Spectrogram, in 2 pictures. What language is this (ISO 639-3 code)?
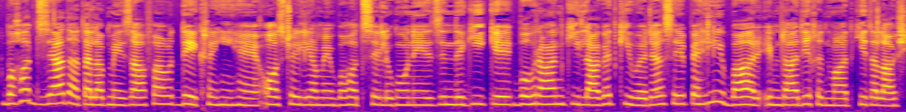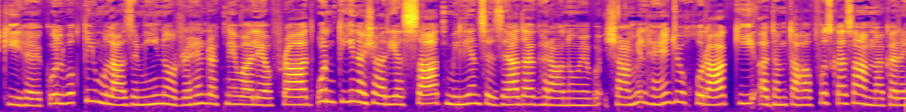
urd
